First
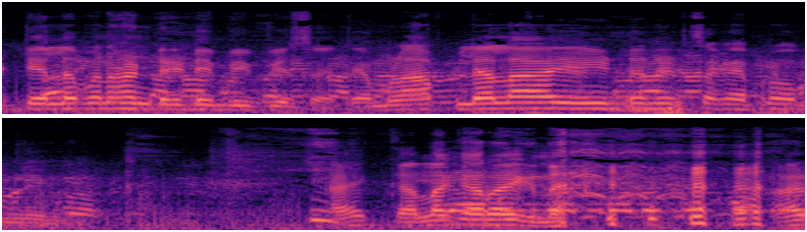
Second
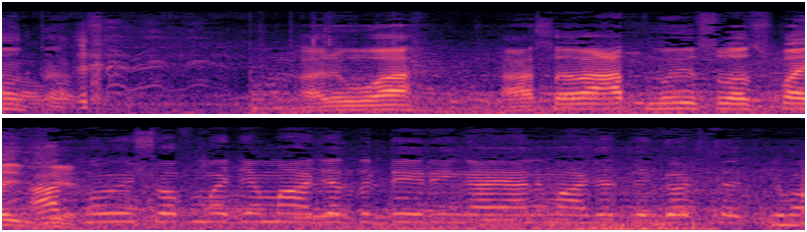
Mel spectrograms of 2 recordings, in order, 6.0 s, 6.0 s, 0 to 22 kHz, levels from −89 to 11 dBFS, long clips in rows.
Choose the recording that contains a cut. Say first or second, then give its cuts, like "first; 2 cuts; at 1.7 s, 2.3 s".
second; 1 cut; at 0.9 s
